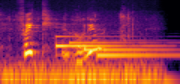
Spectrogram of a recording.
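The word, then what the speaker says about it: Frigg: person shut up i know you have different pronunciations you can use those in your stuff there is frick and tor not floor tall ignore the age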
